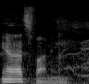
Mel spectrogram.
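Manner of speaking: put-on flat lifeless voice. Retelling how Kevin reacted to an edit: imitating a flat, zero-energy voice. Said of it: "zero energy in his voice".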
